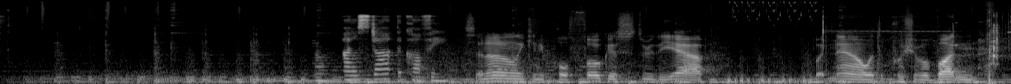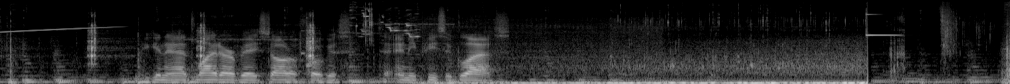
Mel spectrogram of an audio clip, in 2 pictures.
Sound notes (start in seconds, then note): 7.0 soft electronic whooshing; 10.1 high-pitched whine; 15.4 soft trickling; 15.4 whirring; 19.5 splash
